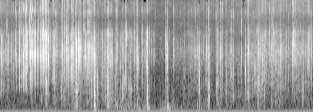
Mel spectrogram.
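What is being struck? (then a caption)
Polyethylene foam mesh fruit sleeve. Fingertips and short nails scratch and rub a white expanded polyethylene foam mesh sleeve, a soft, hollow-meshed pear wrap lying flat on a cutting mat. The result is a dense, bright, rain-like crackle, punctuated by sharp, dry snaps that die away almost instantly.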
